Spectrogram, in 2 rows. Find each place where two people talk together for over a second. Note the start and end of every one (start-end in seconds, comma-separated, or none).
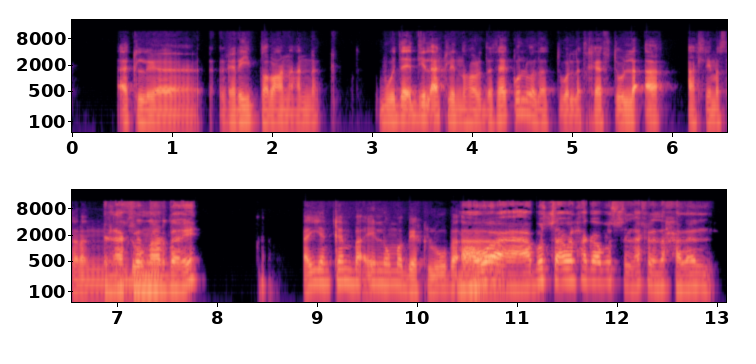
none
